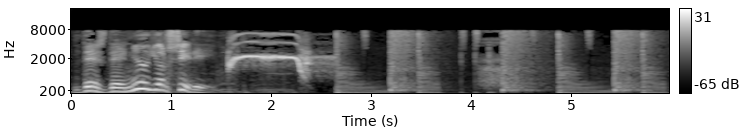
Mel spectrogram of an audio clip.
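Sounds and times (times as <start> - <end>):
speech: 0.0 - 1.8
shrill scream sliding downward in pitch: 1.6 - 2.8.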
